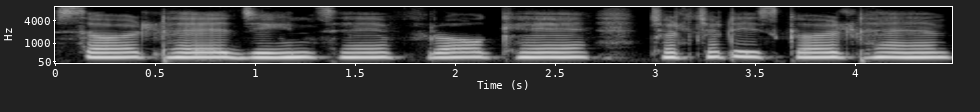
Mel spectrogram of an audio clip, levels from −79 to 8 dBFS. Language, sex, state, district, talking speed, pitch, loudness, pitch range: Hindi, female, Jharkhand, Palamu, 135 wpm, 215 Hz, -12 LUFS, 210-215 Hz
